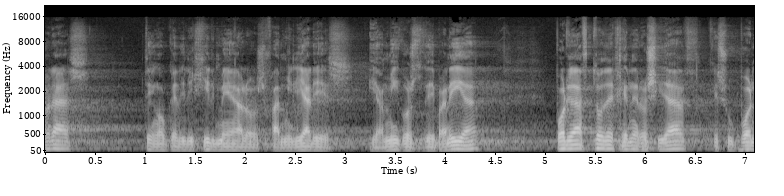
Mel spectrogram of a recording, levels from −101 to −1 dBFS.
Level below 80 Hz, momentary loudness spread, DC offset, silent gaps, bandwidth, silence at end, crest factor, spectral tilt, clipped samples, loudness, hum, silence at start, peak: -52 dBFS; 15 LU; under 0.1%; none; 16 kHz; 0 s; 22 dB; -4.5 dB/octave; under 0.1%; -26 LUFS; none; 0 s; -6 dBFS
